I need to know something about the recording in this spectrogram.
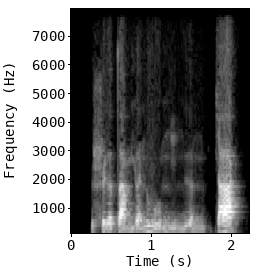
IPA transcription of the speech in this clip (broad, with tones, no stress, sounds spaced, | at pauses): ʂ ɨ˧ ə̯ t̪ a˧ m j əː˧˥ n v u˨˩˦ ŋ i˨˩ ŋ ɨ˨˩ ə̯ ŋ ə˨˩ k̚ c a˦˥ k̚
